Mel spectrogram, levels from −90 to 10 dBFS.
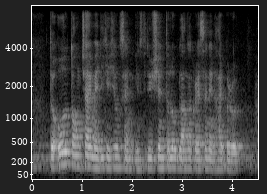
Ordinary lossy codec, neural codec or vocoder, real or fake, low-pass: none; none; real; 7.2 kHz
